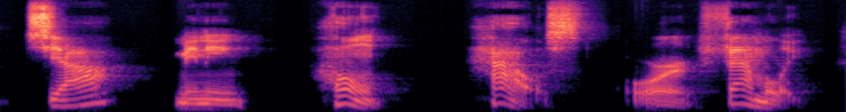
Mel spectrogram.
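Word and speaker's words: 家: let's see another thing with popcaito this is pronounced jia meaning home house or family this is very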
